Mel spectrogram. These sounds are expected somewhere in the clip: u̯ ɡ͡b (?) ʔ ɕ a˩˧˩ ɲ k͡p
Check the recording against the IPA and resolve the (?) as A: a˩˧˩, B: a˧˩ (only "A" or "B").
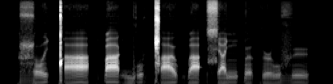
B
